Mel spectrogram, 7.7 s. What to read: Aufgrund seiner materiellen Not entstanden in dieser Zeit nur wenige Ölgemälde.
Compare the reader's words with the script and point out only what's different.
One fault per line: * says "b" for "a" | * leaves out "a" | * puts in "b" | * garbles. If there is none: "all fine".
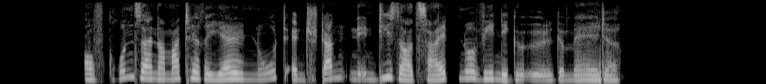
all fine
